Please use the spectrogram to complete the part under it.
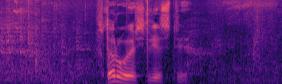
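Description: A middle-aged man lectures loudly in an echoing hall.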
